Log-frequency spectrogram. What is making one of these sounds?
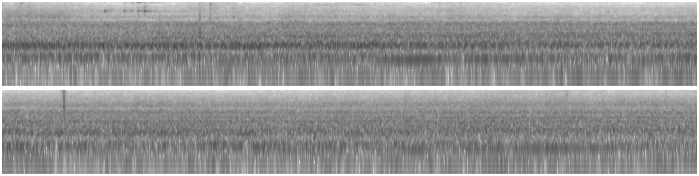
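An electric locomotive hums and whines steadily as it rolls slowly closer.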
